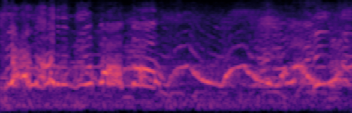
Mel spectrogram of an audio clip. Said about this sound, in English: Finally, an ambulance.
